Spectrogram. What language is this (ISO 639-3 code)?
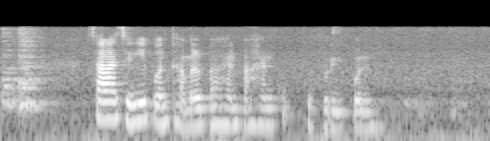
jav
